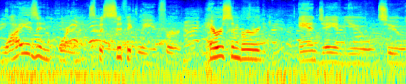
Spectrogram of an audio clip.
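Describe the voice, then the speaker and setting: Against noticeable background noise, a man speaks fairly slowly in a high pitch, with very wide pitch swings and big swings in loudness. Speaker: student broadcast news reporter and anchor. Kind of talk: TV news reporting.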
